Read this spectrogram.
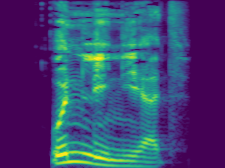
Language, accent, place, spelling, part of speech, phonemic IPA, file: German, Germany, Berlin, unliniert, adjective, /ˈʊnliˌniːɐ̯t/, De-unliniert.ogg
- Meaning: unlined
